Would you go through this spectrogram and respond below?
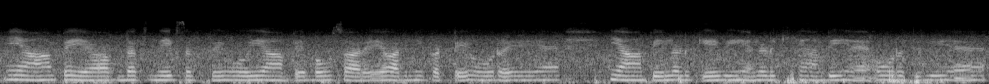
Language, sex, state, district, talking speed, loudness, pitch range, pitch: Hindi, female, Haryana, Charkhi Dadri, 165 wpm, -17 LUFS, 190-200 Hz, 195 Hz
